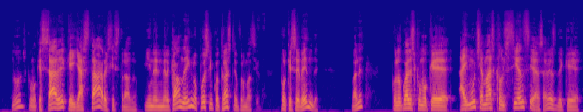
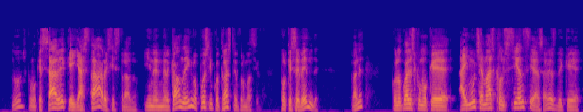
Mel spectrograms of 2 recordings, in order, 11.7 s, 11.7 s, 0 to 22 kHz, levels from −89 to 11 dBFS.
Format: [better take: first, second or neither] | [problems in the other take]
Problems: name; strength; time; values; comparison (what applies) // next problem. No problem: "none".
first | garbled, watery; badly; nothing above 7.5 kHz; slightly in the first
